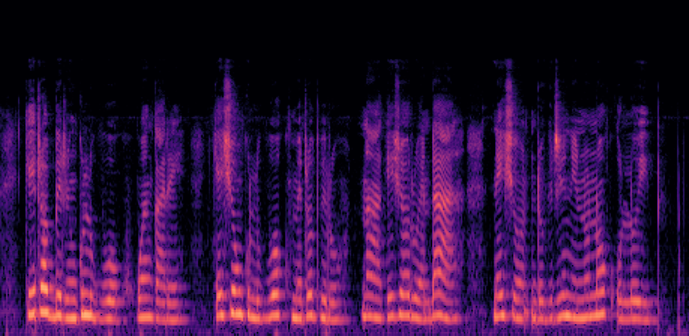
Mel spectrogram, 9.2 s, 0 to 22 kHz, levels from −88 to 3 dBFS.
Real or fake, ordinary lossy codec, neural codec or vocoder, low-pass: real; none; none; 10.8 kHz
